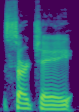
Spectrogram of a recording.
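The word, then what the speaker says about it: Saartjie: Sarah was like sort of the English name that they called her. I think the correct pronunciation of her name was Sarche.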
